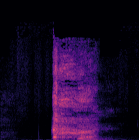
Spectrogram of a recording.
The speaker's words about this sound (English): So, so you don't continue hearing me hack to death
